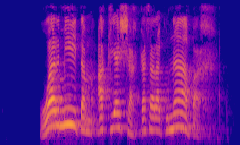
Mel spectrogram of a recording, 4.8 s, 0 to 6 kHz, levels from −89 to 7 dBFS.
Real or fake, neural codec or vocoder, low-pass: real; none; 5.4 kHz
